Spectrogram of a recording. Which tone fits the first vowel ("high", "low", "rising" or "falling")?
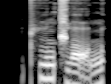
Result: high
